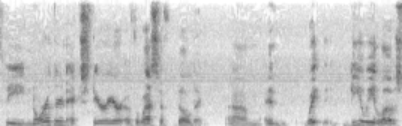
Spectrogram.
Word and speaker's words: WESF: northern exterior of the wessef building and wait doe loves to use acronyms and so the waste encapsulation storage facility w esf is pronounced as an acronym wesson um quite commonly it is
